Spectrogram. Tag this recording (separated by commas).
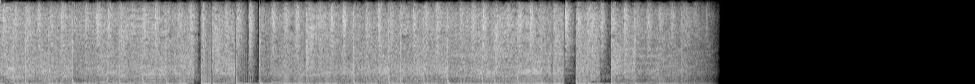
Electronic music, Music, Dubstep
